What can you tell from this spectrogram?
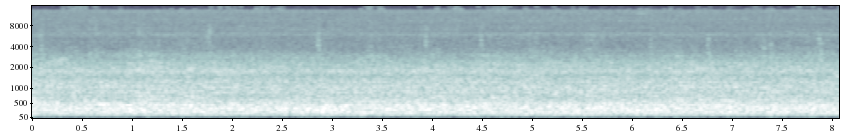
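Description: Quiet daytime ambience of a studio lot: a steady low rumble with a few faint ticks.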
